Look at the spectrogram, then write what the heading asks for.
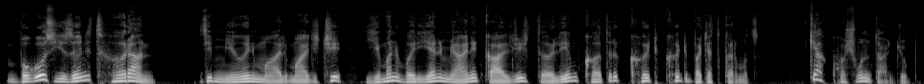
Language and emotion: Kashmiri, surprised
